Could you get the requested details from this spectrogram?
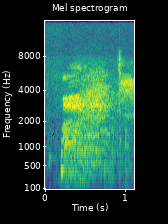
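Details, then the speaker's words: Flann, a cat, snoring while asleep: a single soft, airy, whistling breath; a light snore. "Can you hear Flann? Listen! Can you hear him? He's snoring away! He really is!"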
